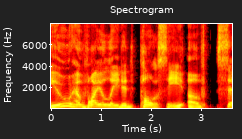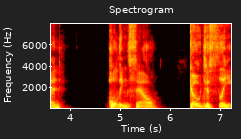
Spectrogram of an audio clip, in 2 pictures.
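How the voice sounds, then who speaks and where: A booming put-on character voice at middle pitch moves at a very slow pace in a very clean recording with a silent background. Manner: booming, ominous.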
